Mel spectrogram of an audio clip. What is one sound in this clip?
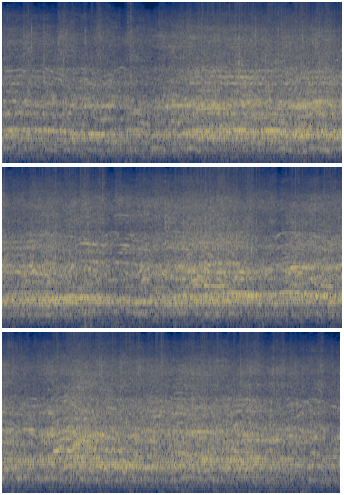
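Punches thud against gloves and bodies.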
